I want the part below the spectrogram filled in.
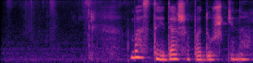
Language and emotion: Russian, neutral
